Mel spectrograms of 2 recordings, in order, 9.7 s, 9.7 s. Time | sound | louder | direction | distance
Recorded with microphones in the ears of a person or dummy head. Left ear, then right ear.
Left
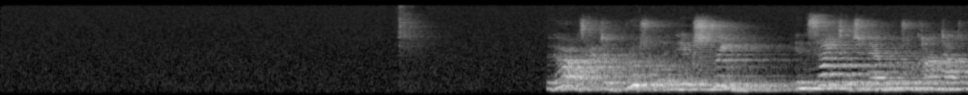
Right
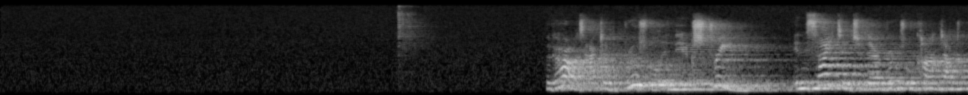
4.0 | a dropped coin | left 3 dB | 55° right (ahead or behind) | 2.5 m
5.5 | a woman speaking | even | 55° right (ahead or behind) | 1.5 m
